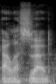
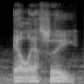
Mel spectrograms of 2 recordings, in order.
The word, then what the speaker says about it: LSZ: I can't even tell you how much I wanted to say LSZ, but um to appease my American audience, I decided to give in and pronounce it LSC.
